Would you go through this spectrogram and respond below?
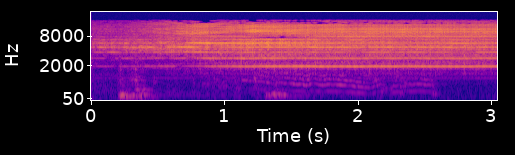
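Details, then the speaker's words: Smart-home automatic water shut-off valve triggered by an Insteon leak sensor set on a wet towel: quiet electric actuator motor whirs a second or two, pitch wavering, as it drives the valve closed; normal operation. "at the same time you'll hear the water sensor start to or the water valve start to close"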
